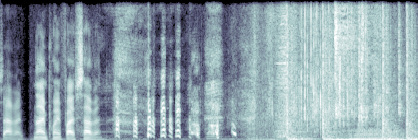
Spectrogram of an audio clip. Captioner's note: both laughing; upbeat music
